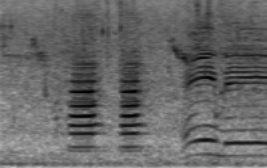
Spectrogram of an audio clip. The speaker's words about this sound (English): we hear a honk, honk, honk from the front yard. What could that be?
